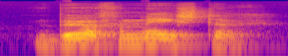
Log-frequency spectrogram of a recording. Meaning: 1. mayor, burgomaster (head of a city or municipality) 2. one of two species of gull: synonym of kleine burgemeester (“Larus glaucoides”)
- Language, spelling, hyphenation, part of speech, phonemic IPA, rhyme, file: Dutch, burgemeester, bur‧ge‧mees‧ter, noun, /ˌbʏr.ɣəˈmeːs.tər/, -eːstər, Nl-burgemeester.ogg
